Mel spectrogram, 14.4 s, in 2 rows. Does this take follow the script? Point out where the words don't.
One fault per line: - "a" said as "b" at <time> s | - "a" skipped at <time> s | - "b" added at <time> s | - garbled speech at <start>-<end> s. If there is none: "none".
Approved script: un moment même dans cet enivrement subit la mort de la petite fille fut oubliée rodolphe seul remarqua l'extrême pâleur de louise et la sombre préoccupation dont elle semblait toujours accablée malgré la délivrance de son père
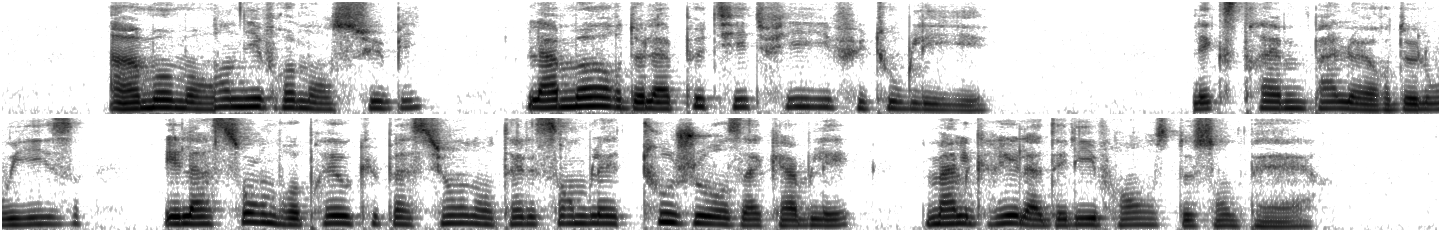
- "même dans cet" skipped at 1.1 s
- "rodolphe seul remarqua" skipped at 5.0 s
